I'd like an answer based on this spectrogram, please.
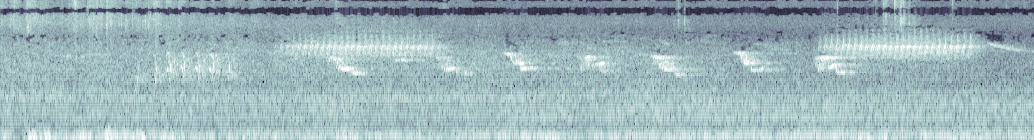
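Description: Wild birds singing: a string of short falling chirps, about one a second, and a high buzzy trill that comes twice. A low rumble runs underneath.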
